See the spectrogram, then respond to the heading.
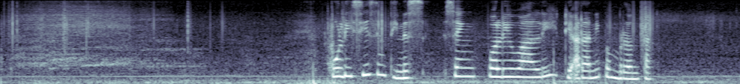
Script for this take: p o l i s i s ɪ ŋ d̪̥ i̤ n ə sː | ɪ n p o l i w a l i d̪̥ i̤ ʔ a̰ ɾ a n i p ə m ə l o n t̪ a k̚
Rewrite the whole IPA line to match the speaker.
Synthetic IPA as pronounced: p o l i s i s ɪ ŋ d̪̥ i̤ n ə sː | ɪ ŋ p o l i w a l i d̪̥ i̤ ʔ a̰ ɾ a n i p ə m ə ɾ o n t̪ a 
